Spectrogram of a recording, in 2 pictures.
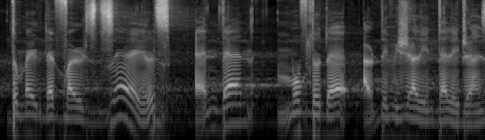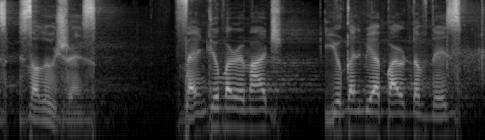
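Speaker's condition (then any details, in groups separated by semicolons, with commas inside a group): Laryngectomy after laryngeal cancer; no natural voice, robotic-sounding electrolarynx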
